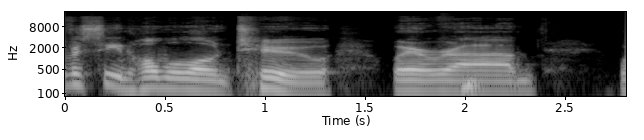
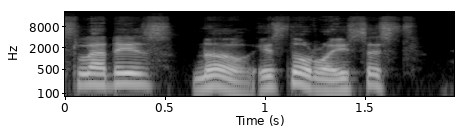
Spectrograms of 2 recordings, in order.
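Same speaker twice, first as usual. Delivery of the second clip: put-on, pitched-up Irish accent; 5 semitones higher than usual. Joking to the audience that the accent isn't racist: put-on Irish accent. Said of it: "me talking about like this".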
